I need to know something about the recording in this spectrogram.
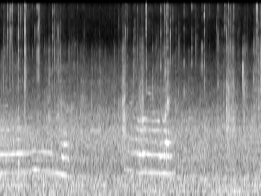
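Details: A hungry kitten gives thin, wavering mews and little grumbling sounds while it eats.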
